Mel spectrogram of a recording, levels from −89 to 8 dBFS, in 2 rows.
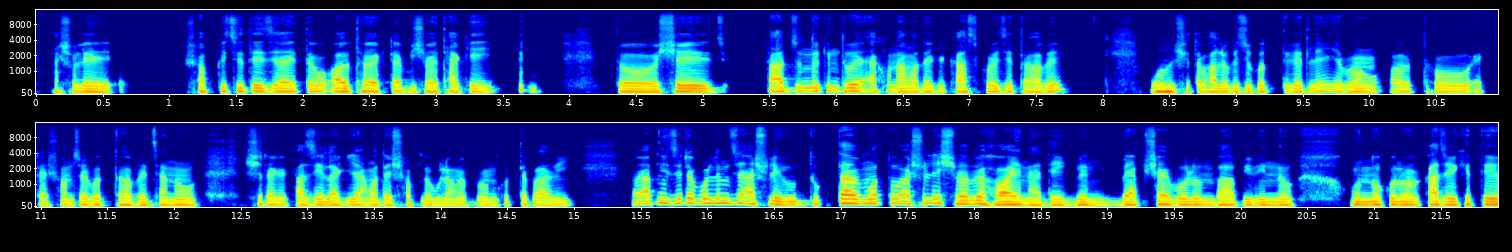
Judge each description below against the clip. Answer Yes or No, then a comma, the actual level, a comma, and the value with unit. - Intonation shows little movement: Yes, narrow, 1.7 semitones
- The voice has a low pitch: Yes, low, 125 Hz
